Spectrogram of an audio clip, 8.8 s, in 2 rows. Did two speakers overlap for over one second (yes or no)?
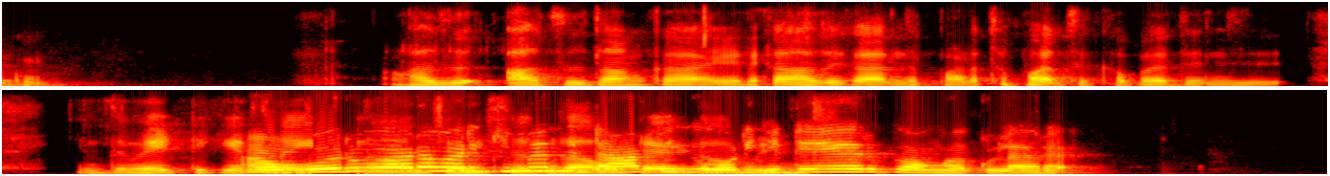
yes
